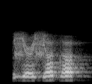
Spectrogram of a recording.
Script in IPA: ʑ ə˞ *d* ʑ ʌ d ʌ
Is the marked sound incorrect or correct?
incorrect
